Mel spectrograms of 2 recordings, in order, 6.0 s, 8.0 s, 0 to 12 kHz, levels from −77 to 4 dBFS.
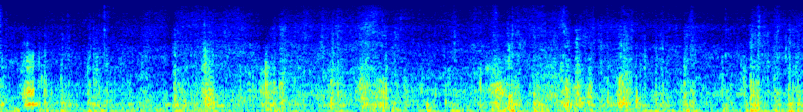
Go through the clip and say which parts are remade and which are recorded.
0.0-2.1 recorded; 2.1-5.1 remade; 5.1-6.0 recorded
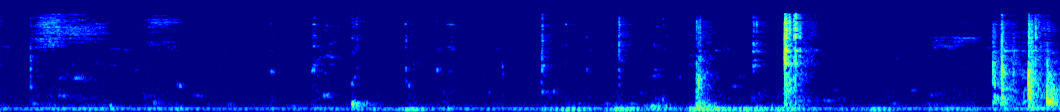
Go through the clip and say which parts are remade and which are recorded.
0.0-8.0 recorded

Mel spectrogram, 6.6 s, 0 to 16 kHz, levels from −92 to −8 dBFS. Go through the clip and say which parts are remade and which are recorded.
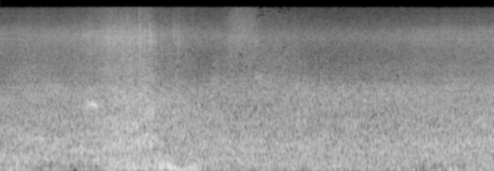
0.0-1.5 remade; 1.5-5.5 recorded; 5.5-6.6 remade

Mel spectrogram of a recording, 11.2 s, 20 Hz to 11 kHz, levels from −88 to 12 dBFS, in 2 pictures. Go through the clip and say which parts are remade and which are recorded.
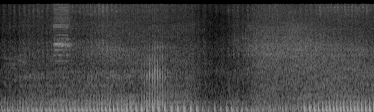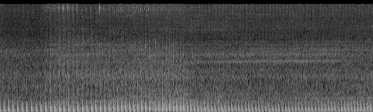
0.0-11.2 recorded

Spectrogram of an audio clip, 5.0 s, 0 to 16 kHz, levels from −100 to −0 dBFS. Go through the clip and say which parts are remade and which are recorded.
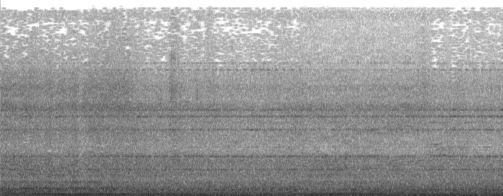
0.0-3.0 recorded; 3.0-4.3 remade; 4.3-5.0 recorded

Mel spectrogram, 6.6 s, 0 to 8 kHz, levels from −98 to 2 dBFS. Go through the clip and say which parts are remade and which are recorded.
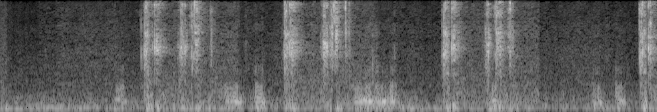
0.0-6.6 recorded

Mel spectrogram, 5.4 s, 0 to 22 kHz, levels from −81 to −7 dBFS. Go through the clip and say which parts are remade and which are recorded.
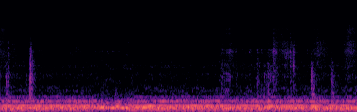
0.0-1.4 recorded; 1.4-2.0 remade; 2.0-5.4 recorded

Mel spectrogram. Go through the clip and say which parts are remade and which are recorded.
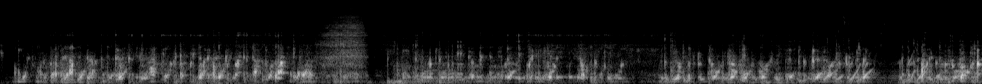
0.0-8.3 remade; 8.3-9.4 recorded; 9.4-9.8 remade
